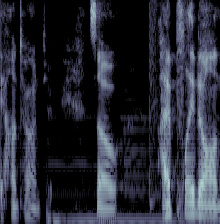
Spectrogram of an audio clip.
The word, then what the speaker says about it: Hunter x Hunter: right hunter x hunter the x is silent you don't say hunter x hunter you say hunter hunter so i played it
